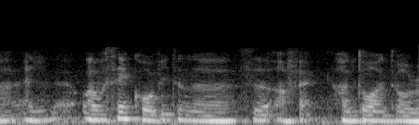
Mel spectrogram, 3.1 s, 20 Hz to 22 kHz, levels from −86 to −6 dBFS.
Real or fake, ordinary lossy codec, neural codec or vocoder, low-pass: real; none; none; 5.4 kHz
